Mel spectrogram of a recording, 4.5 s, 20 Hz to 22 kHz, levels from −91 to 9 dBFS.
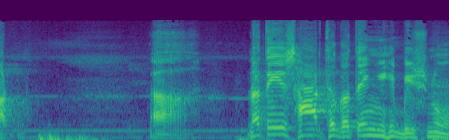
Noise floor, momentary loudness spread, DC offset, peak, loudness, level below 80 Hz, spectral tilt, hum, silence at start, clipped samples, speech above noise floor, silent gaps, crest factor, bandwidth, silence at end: -42 dBFS; 21 LU; under 0.1%; -4 dBFS; -15 LUFS; -36 dBFS; -3.5 dB/octave; none; 0 s; under 0.1%; 26 dB; none; 16 dB; 12.5 kHz; 0 s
